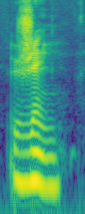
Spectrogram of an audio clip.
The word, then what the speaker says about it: Zheng: Because apparently, so her the name's written Ching, C-H-I-N-G, right. – But it's pronounced Zheng. Xing.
